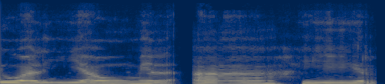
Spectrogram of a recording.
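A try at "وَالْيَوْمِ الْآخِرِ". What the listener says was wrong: Kok-nya nggak boleh panjang. Kasroh tidak bertemu ya. Wal yaumil akhir.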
